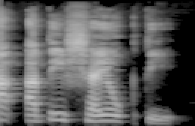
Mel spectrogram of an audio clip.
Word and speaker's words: अतिशयोक्ति: और अगला अतिशयोक्ति, तो उच्चारण का खास ही ध्यान रखिए, शय पर दबाव डालिए।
